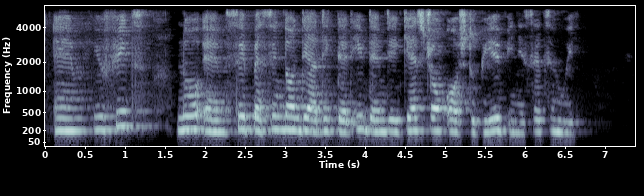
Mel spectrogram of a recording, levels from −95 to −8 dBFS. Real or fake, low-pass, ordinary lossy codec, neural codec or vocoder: real; 5.4 kHz; none; none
